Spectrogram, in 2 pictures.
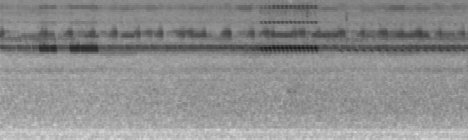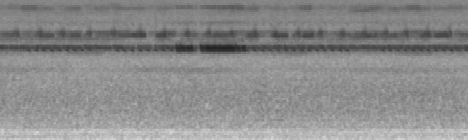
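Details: Chorus of crickets at night, a constant shrill pulsing hum with several louder buzzy trills from nearer insects, two early, one around a second long midway, and a pair late on.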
